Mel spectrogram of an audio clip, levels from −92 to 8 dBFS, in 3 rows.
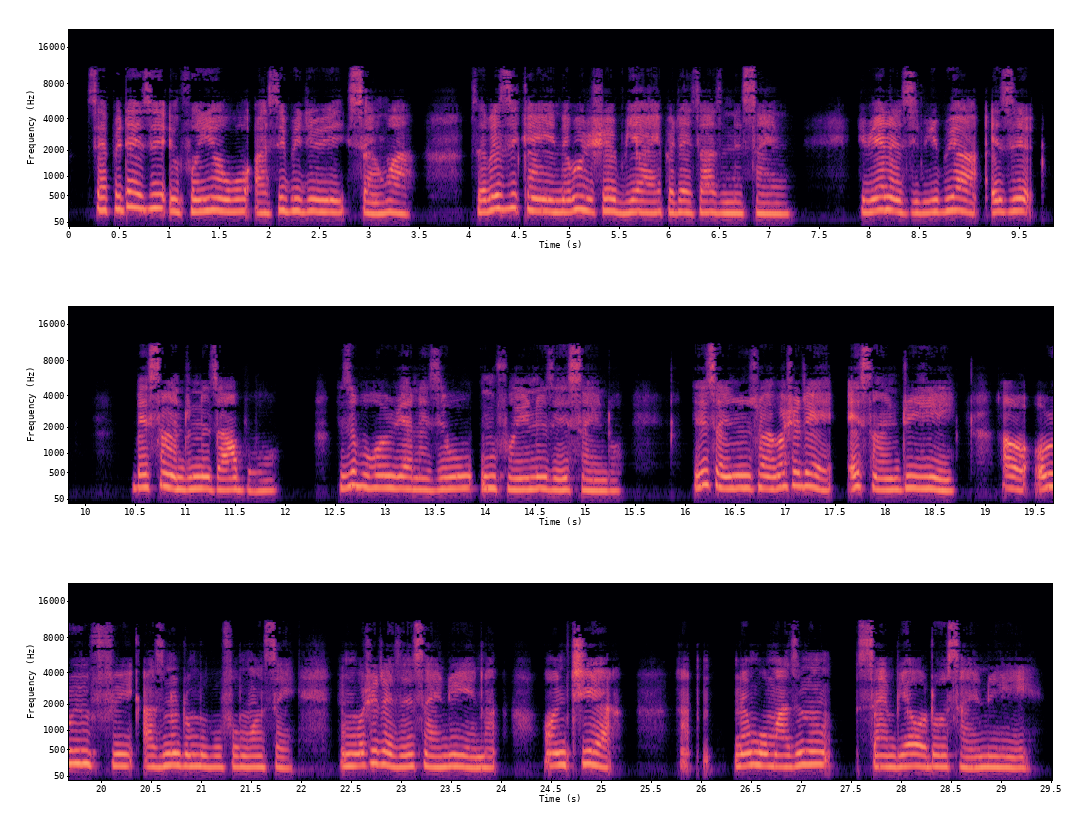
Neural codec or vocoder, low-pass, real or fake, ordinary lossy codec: vocoder, 48 kHz, 128 mel bands, Vocos; 19.8 kHz; fake; MP3, 48 kbps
